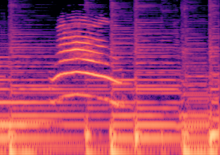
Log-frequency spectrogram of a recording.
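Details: Domestic cat giving a drawn-out 'nyaan' meow while rolling over, a sign it wants to be petted and fussed over; one rising-then-falling harmonic meow of nearly a second, heard over plucked guitar music.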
